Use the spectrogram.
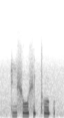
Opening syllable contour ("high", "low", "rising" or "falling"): high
